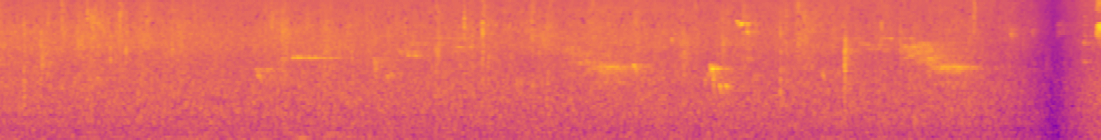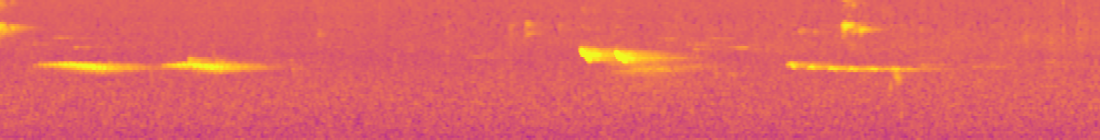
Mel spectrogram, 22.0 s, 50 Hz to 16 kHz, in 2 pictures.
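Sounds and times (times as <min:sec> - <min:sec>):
birds whistling and chirping: 0:16.9 - 0:18.1.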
